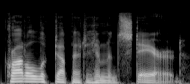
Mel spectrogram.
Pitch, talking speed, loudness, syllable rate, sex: 100 Hz, 220 wpm, -18 LUFS, 5.4 syllables/s, male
